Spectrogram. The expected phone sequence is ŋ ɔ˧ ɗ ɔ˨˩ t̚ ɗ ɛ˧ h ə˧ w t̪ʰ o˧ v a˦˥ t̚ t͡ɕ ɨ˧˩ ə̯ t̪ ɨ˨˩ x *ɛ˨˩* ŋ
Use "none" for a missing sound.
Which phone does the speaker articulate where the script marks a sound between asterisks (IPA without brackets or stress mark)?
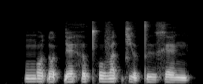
ɛ˨˩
